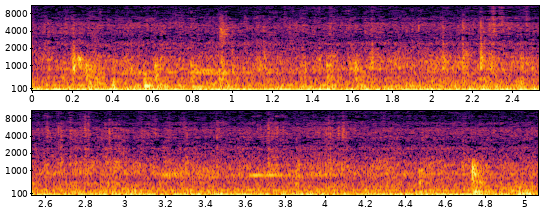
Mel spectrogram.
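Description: Shredded-potato pancake batter sizzling steadily in oil in a frying pan, over a steady low hum, with a few light clicks.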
